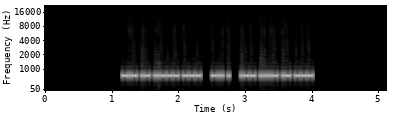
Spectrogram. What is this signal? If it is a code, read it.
Morse code, heard as a keyed tone, about 51 wpm, 700 Hz. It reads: KA2O DE W4AO
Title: USA Callsign DE Callsign - 4 Characters - 50wpm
